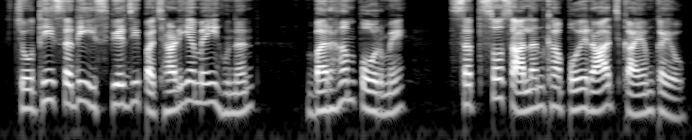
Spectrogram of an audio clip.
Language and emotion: Sindhi, neutral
